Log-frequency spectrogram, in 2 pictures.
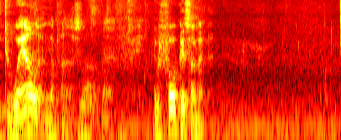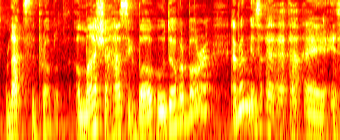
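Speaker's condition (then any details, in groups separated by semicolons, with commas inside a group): No condition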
